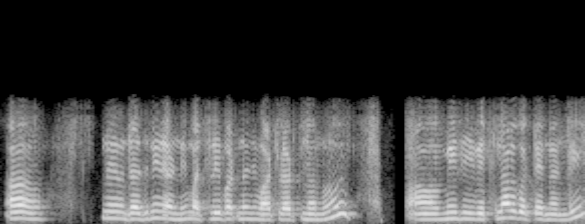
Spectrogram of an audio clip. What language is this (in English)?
Telugu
